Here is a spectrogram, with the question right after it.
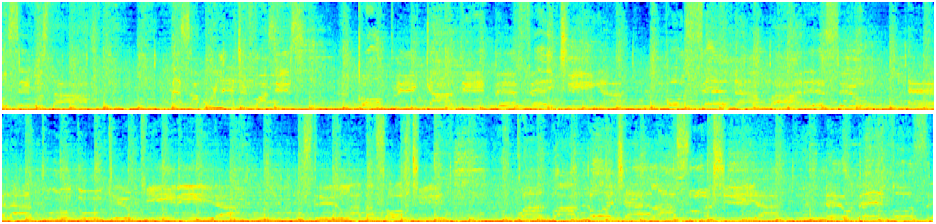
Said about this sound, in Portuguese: É, eu tô enrolando aqui porque a parte que a gente ouviu a torcida do Curitiba cantar é a mais perto do refrão, né?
